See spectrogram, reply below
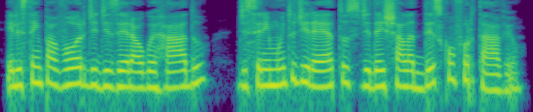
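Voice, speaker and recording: A woman's voice: on the low side, moderate pace, no echo. Woman narrating in a dry, close voice. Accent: Brazilian Portuguese. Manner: steady, explanatory, addresses the listener directly. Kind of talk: scripted narration.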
